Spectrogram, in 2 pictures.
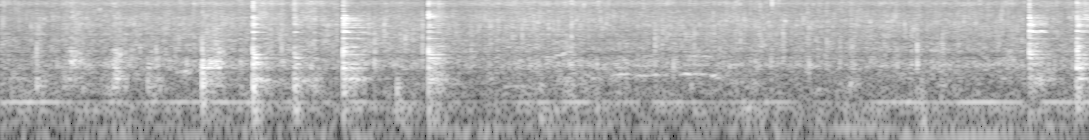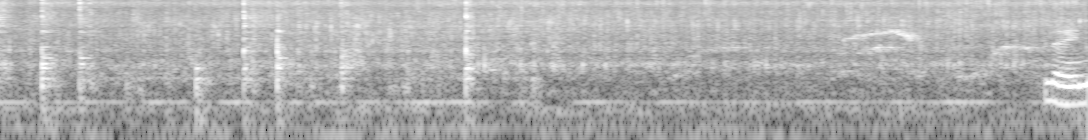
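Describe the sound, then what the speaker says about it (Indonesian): Vegetables being stir-fried in a pan for fried tiwul rice with salted fish, with a steady sizzle, spatula scrapes and clacks against the pan recurring through the clip, and no talk. "saya oseng-oseng dulu sampai dia agak layu baru saya masukkan tiwulnya"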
